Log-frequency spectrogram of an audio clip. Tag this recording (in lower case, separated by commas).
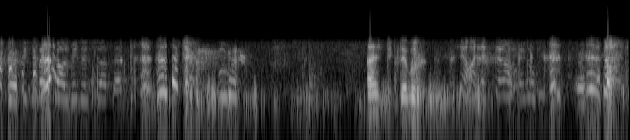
speech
